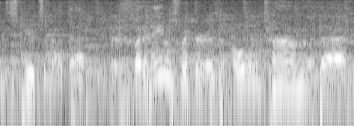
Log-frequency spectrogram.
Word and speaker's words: Edelzwicker: Edelwicker? Edelzwicker.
